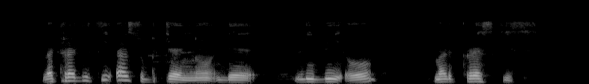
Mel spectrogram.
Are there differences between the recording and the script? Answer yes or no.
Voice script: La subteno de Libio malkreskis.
yes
